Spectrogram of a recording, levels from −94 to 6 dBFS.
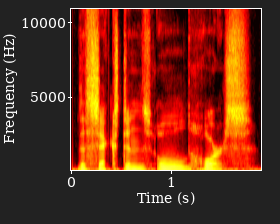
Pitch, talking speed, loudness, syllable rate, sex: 95 Hz, 125 wpm, -16 LUFS, 3.6 syllables/s, male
